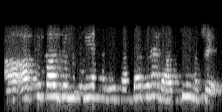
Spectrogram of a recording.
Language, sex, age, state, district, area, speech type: Urdu, female, 18-30, Bihar, Supaul, rural, conversation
